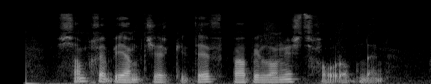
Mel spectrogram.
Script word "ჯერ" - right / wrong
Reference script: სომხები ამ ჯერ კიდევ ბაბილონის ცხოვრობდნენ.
right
